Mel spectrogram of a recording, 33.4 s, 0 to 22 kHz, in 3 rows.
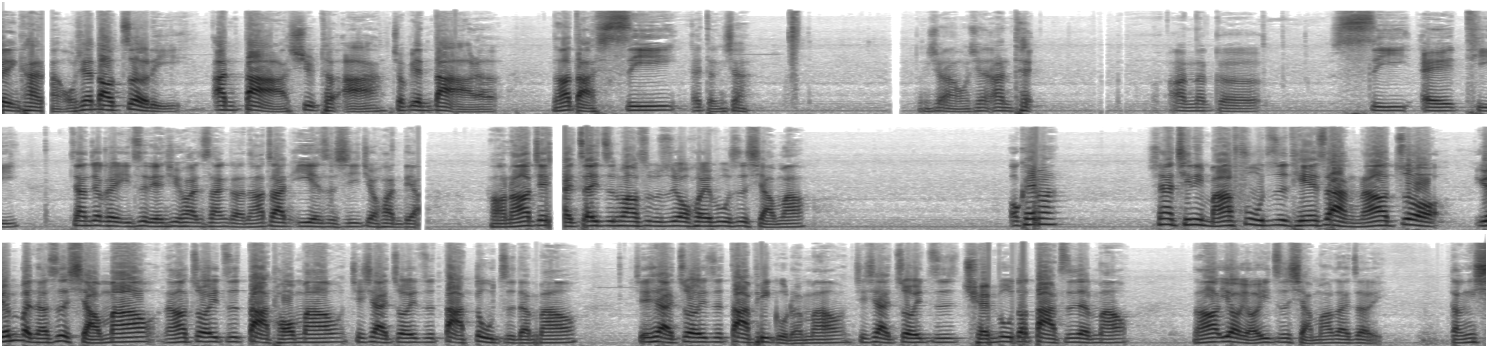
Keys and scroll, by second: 0.0 super+3, 0.5 super+Down, 1.2 super+Left, 2.6 shift+r, 4.5 c, 10.0 shift+c, 10.5 shift+a, 11.0 shift+t, 13.6 Escape, 14.9 Down, 15.8 Left, 19.5 Up, 21.0 Down, 21.9 Right, 22.7 Left, 23.3 Down, 24.2 Right, 24.6 Left, 24.8 Down, 25.7 Right, 27.7 Right, 28.4 Down, 29.3 Left, 29.9 Right, 31.4 Down, 32.0 Right.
